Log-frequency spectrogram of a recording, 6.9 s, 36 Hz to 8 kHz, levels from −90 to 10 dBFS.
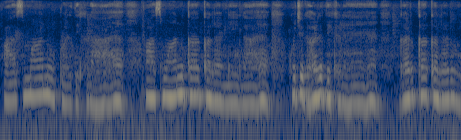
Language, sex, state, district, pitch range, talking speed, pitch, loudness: Hindi, female, Bihar, Lakhisarai, 150-190 Hz, 165 wpm, 165 Hz, -39 LUFS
